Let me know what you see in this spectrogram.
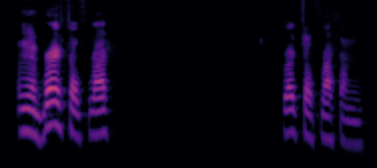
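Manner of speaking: talking with mouth full. Tasting food on a television program mid-bite, talking with mouth full. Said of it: "not to talk with your mouth full".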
